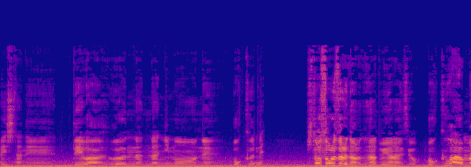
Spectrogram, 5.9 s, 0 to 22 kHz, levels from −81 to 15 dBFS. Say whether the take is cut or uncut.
uncut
